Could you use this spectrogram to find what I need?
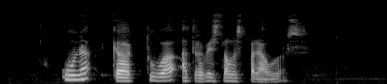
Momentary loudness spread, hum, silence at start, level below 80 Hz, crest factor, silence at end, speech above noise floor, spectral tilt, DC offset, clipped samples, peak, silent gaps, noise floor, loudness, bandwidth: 11 LU; none; 0.65 s; -74 dBFS; 22 dB; 0.9 s; 42 dB; -5.5 dB/octave; under 0.1%; under 0.1%; -2 dBFS; none; -65 dBFS; -23 LUFS; 11.5 kHz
